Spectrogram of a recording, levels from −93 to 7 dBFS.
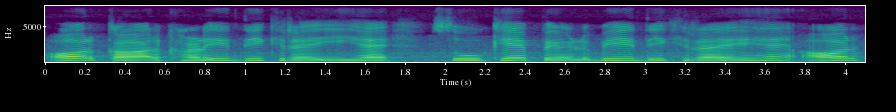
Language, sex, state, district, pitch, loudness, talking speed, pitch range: Hindi, female, Madhya Pradesh, Katni, 230 Hz, -15 LUFS, 190 wpm, 215-255 Hz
